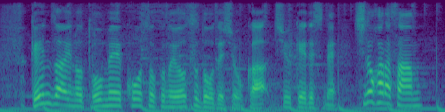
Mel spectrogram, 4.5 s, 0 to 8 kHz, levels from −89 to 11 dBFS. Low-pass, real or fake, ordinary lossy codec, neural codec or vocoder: 7.2 kHz; real; Opus, 32 kbps; none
